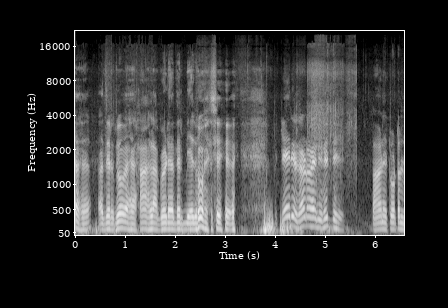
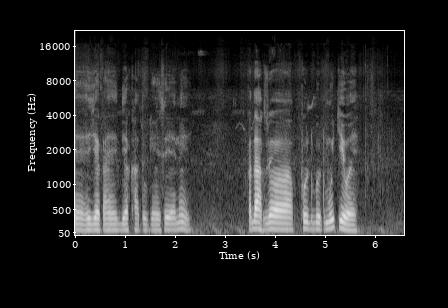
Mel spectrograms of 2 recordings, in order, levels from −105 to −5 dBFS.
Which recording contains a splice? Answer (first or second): first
